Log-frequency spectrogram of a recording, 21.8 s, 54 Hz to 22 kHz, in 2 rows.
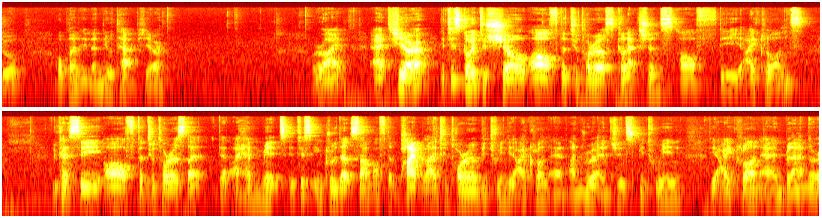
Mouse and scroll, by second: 3.1-4.7 drag, 4.7-5.9 scroll down 7, 5.9-6.3 scroll down 7, 6.3-6.7 scroll up 1, 6.7 middle click, 6.7-7.3 scroll down 1, 7.3-10.2 drag, 10.4 click, 10.4-11.0 scroll down 3, 11.0-11.9 scroll down 6, 11.9 scroll up 2, 12.0-17.1 middle drag, 12.0-12.4 scroll, 19.1-21.8 middle drag, 19.1-20.3 scroll, 20.3-21.4 scroll, 21.4-21.8 scroll.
